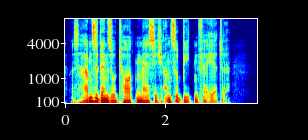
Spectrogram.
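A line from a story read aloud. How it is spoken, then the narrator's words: Sweet purring voice. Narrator (German): säuselte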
